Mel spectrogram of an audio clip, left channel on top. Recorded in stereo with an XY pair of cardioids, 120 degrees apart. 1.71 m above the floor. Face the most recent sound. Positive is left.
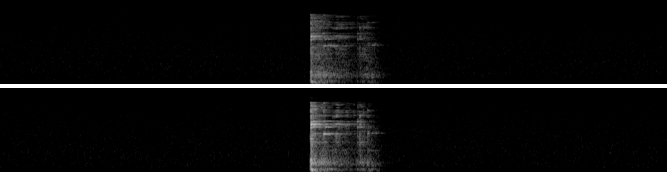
turn(degrees=-50)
